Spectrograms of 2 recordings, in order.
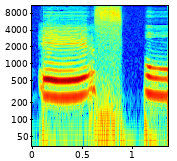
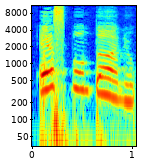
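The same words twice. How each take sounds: First: "espontâneo" drawn out, a pause after each syllable. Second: Said in the usual way. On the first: Shown as a demonstration. Teacher shows how to divide it, syllable by syllable. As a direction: split "espontâneo" slowly as es, pon, tâ, neo. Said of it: "Se você fizer". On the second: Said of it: "como é que vai fazer?".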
